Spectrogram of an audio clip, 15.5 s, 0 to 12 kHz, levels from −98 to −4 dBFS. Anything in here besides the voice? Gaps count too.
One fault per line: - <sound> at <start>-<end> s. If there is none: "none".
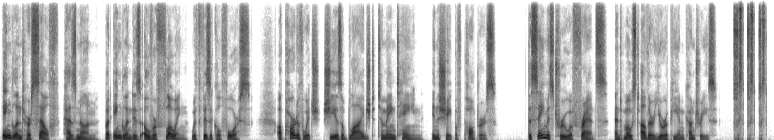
- laugh at 14.7-15.3 s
